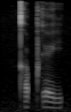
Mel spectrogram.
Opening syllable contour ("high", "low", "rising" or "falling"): low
